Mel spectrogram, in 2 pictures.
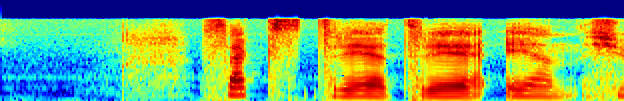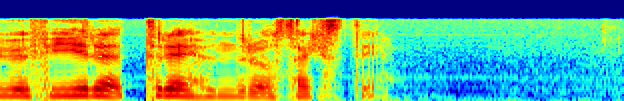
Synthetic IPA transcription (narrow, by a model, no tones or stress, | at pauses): sɛkst̪ʰɾeːt̪ʰɾeːʔeːnçʉːəfiːɾət̪ʰɾeːhʉnd̪ɾəoːsɛkst̪ɪ̰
